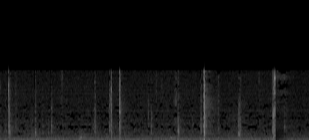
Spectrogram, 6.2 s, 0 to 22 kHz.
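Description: Scattered small plastic clicks and taps as LEGO EV3 parts are handled and a sensor cable's plug is pushed into its socket, with the sharpest clicks about four and five and a half seconds in.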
